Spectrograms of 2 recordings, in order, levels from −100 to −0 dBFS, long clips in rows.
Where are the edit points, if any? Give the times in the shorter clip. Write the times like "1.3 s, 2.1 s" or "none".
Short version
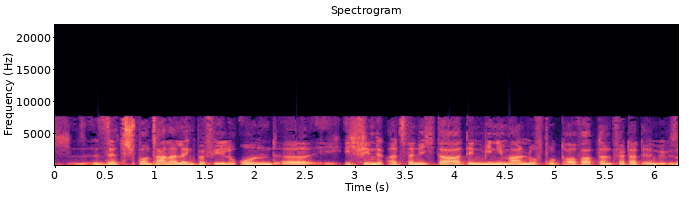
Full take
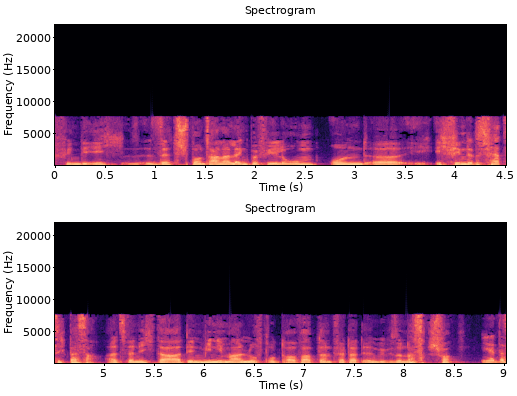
1.8 s, 3.3 s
